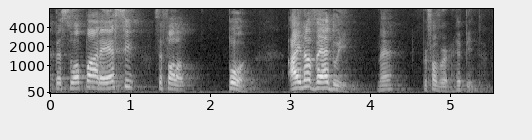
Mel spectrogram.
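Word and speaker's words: Ai na vedui: enrolando, e a pessoa aparece, você fala, pô, Aina Vedui, né? Por favor, repita. Aina Vedui. Aina Vedui. Isso, muito bem, a pronúncia está boa do élfico, que é finalmente, né?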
